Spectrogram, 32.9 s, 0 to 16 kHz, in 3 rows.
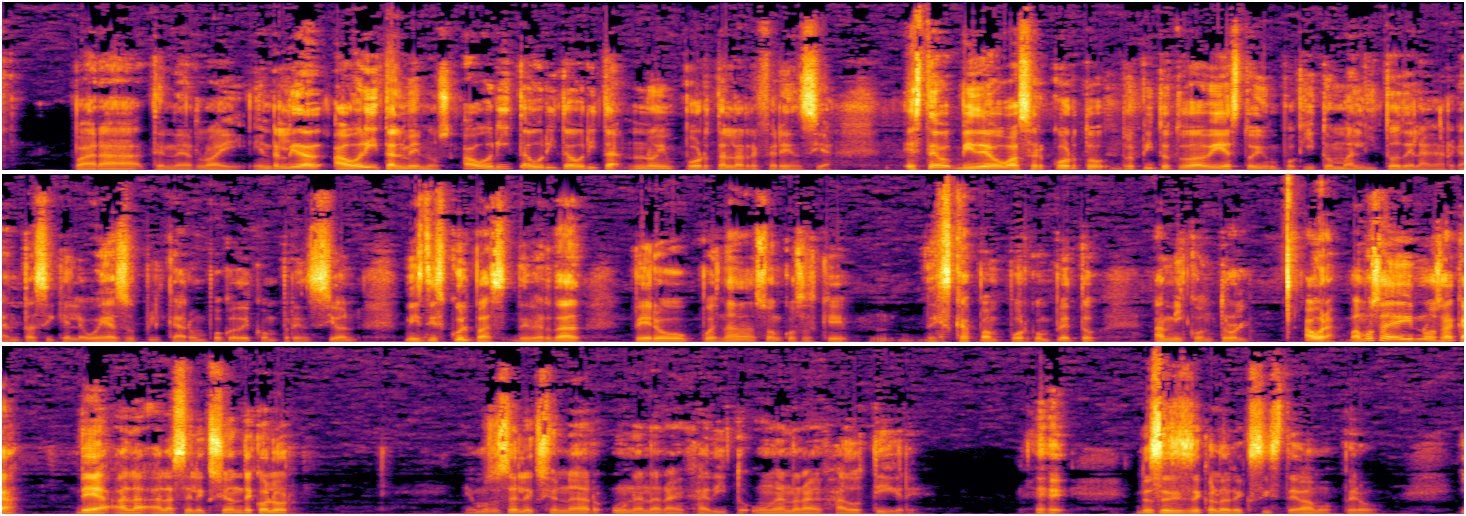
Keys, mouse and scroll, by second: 0.2 KP_Add, 0.9 middle click, 5.6 middle click, 24.8 click.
